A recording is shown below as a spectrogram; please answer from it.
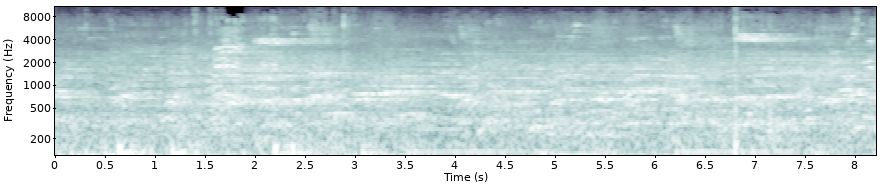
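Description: Echoing wrestling-tournament gym ambience: overlapping voices of coaches and spectators, dull thuds, and a few short high squeaks, with a sharp knock near the end.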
